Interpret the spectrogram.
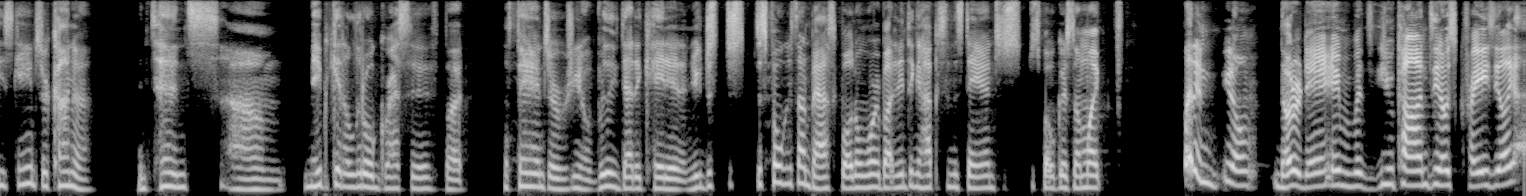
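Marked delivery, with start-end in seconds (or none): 0.0-10.8 whispered speech. Retelling what the manager told before the game: imitating a whisper. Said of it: "she's, like, whispering".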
